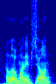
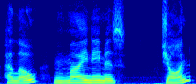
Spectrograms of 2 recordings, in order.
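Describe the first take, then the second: First: The greeting sounds ordinary and neutral. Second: The greeting sounds timid and unsure.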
